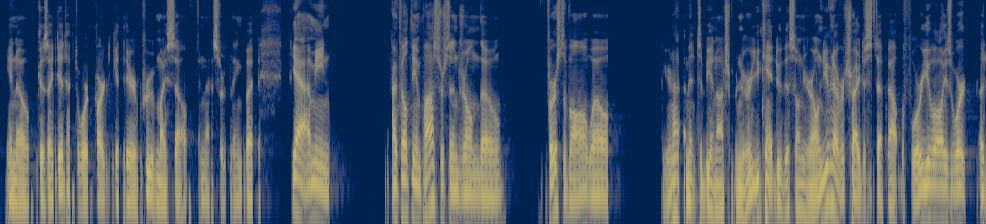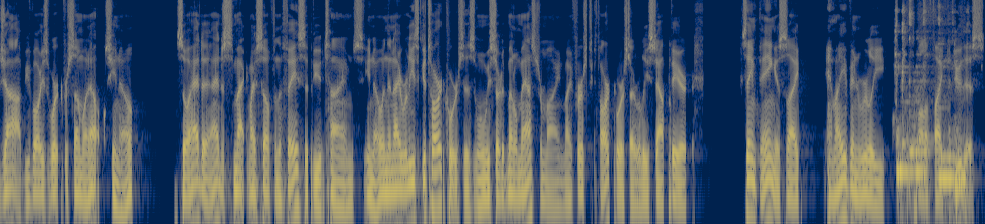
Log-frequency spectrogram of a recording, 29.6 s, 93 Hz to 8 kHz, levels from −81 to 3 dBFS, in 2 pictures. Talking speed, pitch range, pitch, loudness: 235 wpm, 75-90 Hz, 85 Hz, -20 LUFS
